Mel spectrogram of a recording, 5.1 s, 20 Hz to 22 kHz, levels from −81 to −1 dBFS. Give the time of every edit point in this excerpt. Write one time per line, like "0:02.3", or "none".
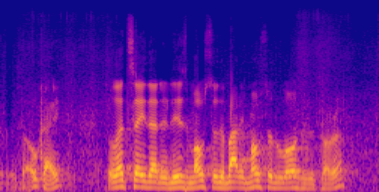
none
